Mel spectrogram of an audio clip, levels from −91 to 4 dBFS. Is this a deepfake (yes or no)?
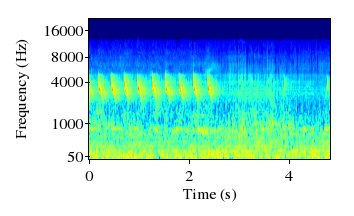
yes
